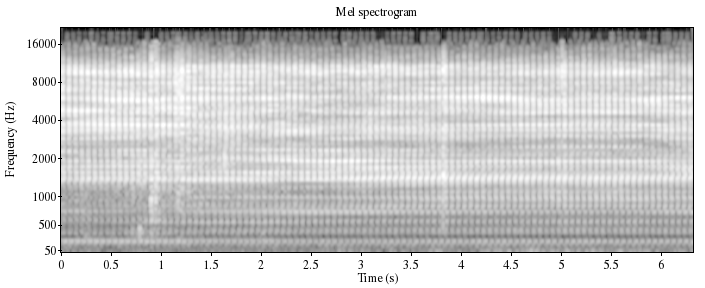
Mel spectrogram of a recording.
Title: 335i weird noise after engine shut off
